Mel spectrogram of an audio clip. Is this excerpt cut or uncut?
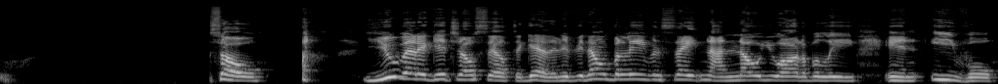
uncut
